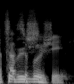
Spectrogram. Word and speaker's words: Katsuobushi: Is that how you pronounce it? Yeah, Katsuobushi.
